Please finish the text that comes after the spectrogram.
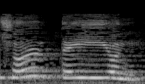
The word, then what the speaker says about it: شرطي: طيب اول كلمه معانا كلمه شرطي، ها فيها شده؟ اه يا مس، واضح ان انا نطقت الياء مرتين، لكن طبعا بتتكتب ايه؟ ياء واحده وعليها ايه؟ شد. برافو.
